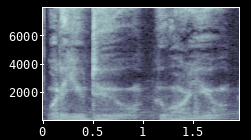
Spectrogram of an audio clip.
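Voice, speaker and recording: Very deep, terse monster hunter. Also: male voice, unhurried, vocal fry, crowd noise. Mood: guarded. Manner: terse, deadpan, laconic. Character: gruff, terse, world-weary monster-hunting witcher man. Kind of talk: video game voice acting.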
